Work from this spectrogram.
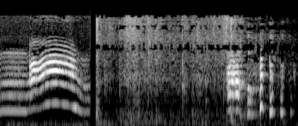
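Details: Domestic cat giving a long, drawn-out rising-then-falling meow lasting about a second, followed after a break by noisy rustling and a burst of short, choppy meow-like yowls near the end.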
